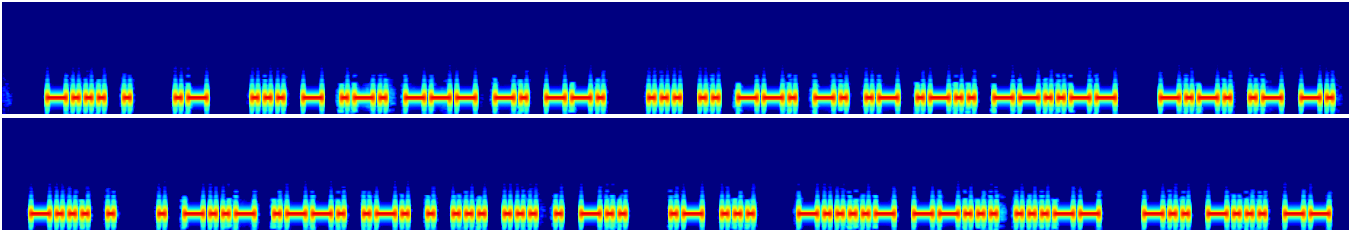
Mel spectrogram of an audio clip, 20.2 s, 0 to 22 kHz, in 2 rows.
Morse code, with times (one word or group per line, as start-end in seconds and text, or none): 0.3-1.0 BE
1.3-1.5 A
1.9-4.5 STRONG
4.8-8.3 SIGNAL,
8.7-10.0 CAN
10.3-10.9 BE
11.3-14.8 EXPRESSED
15.1-15.7 AS
16.1-18.3 -73
18.7-20.1 DBM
